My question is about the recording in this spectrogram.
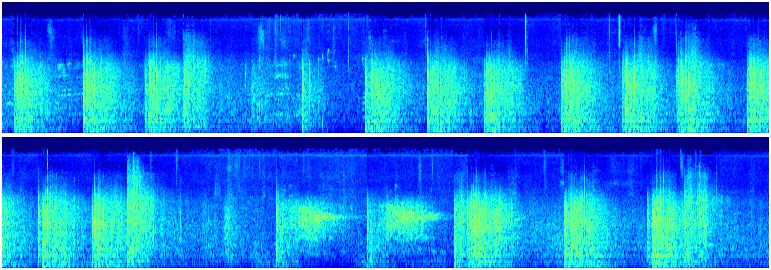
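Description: Daytime aerial fireworks: shells bursting overhead in a steady run, a loud bang about every second and a half, each dying away in a rolling echo.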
